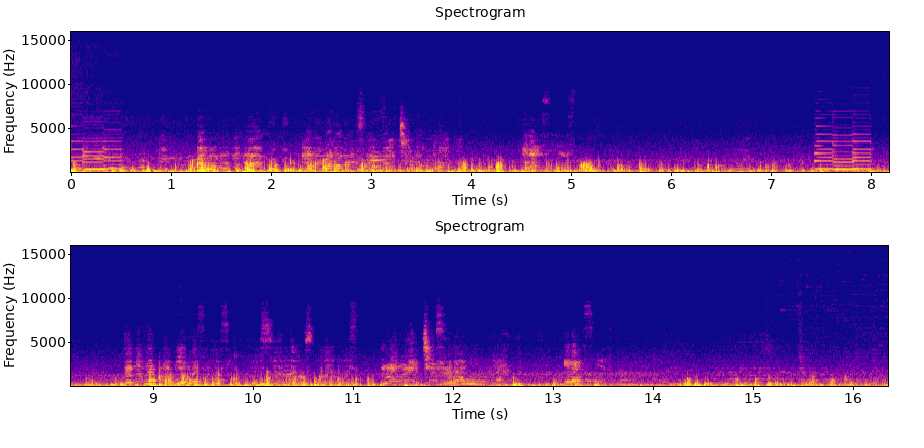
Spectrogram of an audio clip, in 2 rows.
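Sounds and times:
people talking: 0.0s - 5.2s, 8.7s - 16.3s
Mexico City metro train rumbling clatter: 0.0s - 16.3s.

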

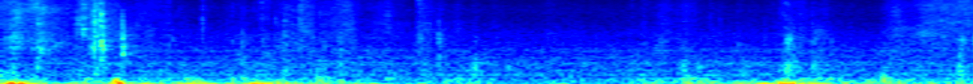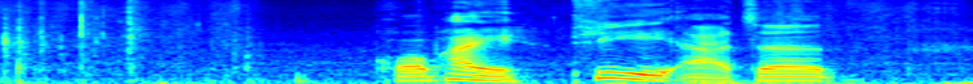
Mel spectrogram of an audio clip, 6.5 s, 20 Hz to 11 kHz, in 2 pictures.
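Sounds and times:
contract document pages rustling and being turned: 0.0s - 4.2s
speech: 4.5s - 6.1s.

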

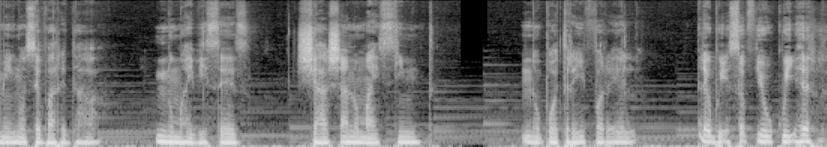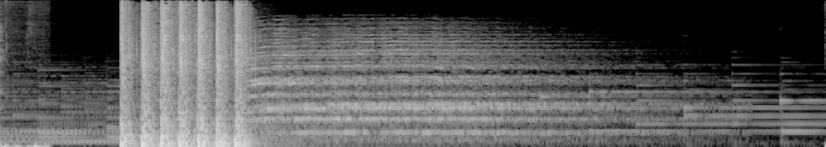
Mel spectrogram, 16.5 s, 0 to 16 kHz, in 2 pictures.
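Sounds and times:
speech: 0.0s - 4.4s, 5.2s - 6.4s, 7.0s - 8.4s
loud sharp knocks on a door: 9.5s - 10.8s
sustained ringing tone: 10.8s - 15.7s.

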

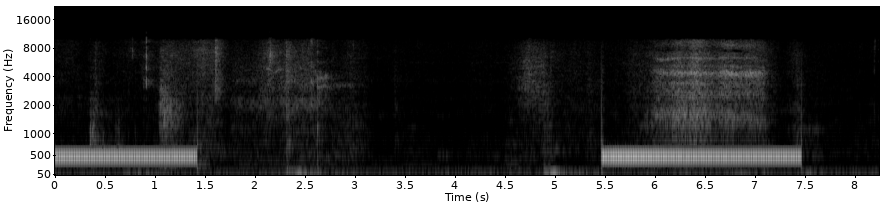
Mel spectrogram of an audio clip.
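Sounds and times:
phone ringback tone: 0.0s - 1.4s, 5.5s - 7.5s.

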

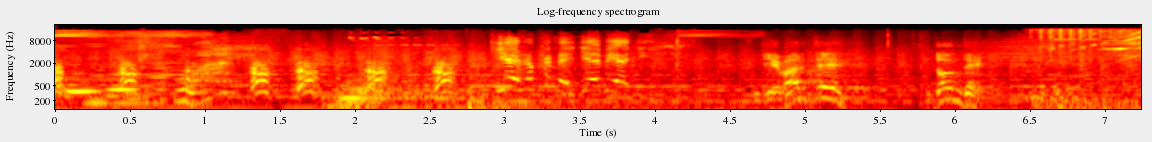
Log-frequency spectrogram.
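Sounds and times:
dog barking in sharp yips: 0.0s - 2.8s
speech: 0.1s - 7.1s.

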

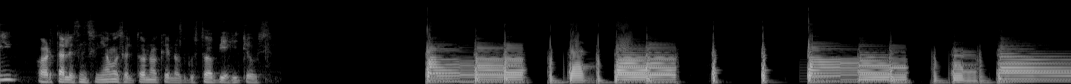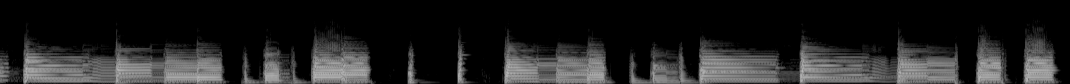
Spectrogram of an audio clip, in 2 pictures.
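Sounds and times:
speech: 0.0s - 2.8s, 5.5s - 6.4s
electric guitar rock riff recorded dry through a direct DI input: 4.3s - 7.2s, 8.0s - 14.9s, 15.8s - 21.3s.

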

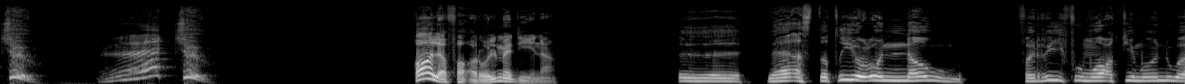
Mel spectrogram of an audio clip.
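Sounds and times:
voice imitating a mouse sneezing: 0.0s - 0.4s, 1.0s - 2.2s
speech: 0.1s - 0.4s, 1.0s - 2.2s, 4.2s - 5.6s, 6.8s - 11.8s.

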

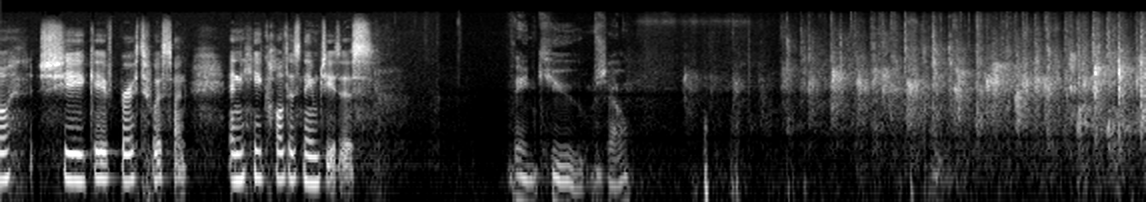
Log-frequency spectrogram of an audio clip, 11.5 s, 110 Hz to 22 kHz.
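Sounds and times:
speech: 0.0s - 3.9s, 5.1s - 6.4s
audience applauding: 6.9s - 11.4s.

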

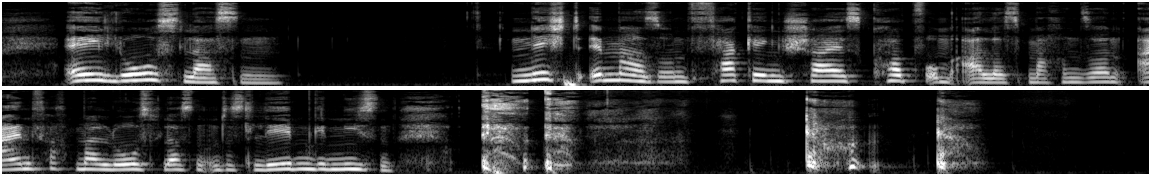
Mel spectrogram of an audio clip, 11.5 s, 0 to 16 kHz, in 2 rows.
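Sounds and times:
speech: 0.3s - 1.5s, 2.6s - 8.8s
person in a loud coughing fit: 8.1s - 10.8s.

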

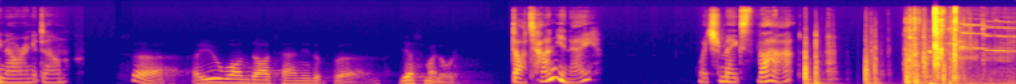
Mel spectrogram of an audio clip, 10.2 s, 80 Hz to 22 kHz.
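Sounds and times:
speech: 0.0s - 6.1s, 7.0s - 8.2s
door creaking as it swings: 8.0s - 10.1s
door latch thunk: 9.0s - 10.1s.

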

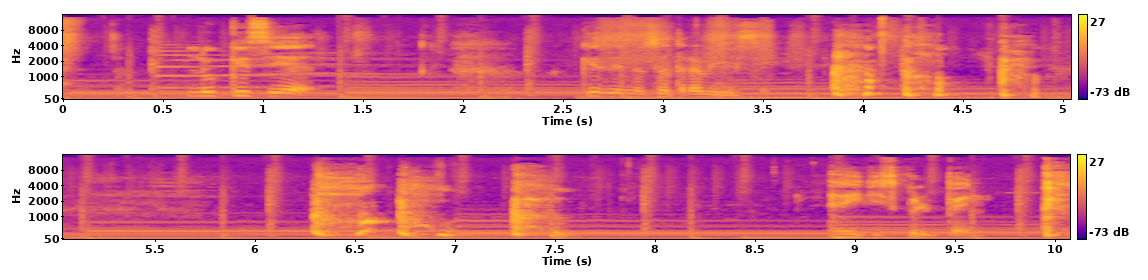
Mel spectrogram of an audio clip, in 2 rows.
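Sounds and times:
speech: 0.6s - 1.5s, 2.6s - 4.2s, 8.9s - 10.0s
harsh coughing: 3.8s - 5.0s, 6.3s - 7.7s.

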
